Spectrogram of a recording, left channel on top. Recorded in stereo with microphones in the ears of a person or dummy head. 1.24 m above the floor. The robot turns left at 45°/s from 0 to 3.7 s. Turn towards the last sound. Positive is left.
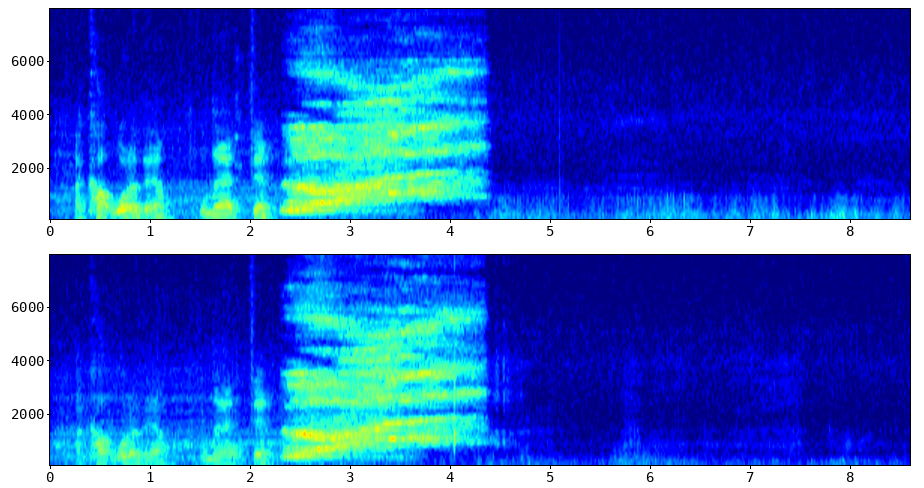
turn(degrees=-90)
